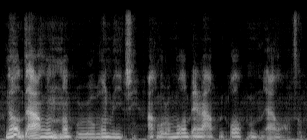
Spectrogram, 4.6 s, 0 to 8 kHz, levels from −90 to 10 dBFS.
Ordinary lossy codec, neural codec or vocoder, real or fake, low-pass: none; autoencoder, 22.05 kHz, a latent of 192 numbers a frame, VITS, trained on many speakers; fake; 7.2 kHz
